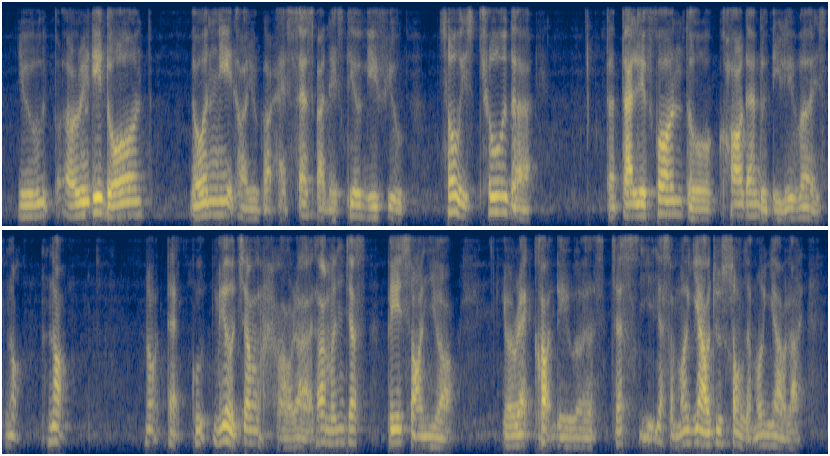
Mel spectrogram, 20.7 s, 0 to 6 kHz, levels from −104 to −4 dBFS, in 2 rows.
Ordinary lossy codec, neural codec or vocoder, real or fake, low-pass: none; codec, 24 kHz, 3 kbps, HILCodec; fake; 5.4 kHz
